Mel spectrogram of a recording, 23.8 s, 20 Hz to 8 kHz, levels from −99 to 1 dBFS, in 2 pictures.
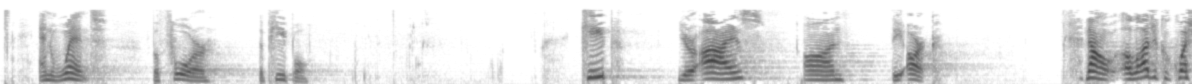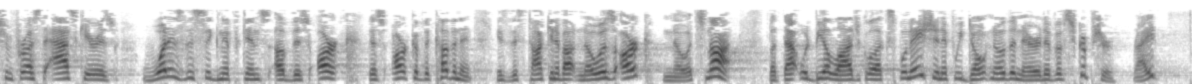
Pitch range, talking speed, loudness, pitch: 175-230 Hz, 145 wpm, -31 LUFS, 205 Hz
